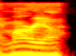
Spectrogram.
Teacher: So you say Maria, not Maria. The accent is on the first MA, whereas in the Blessed Mother's name, it is on the I.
